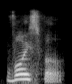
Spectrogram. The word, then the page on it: voiceful: Indian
